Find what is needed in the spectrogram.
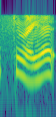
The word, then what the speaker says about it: Soraya: My name is Soraya. It's spelled S-O-R-A-Y-A.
